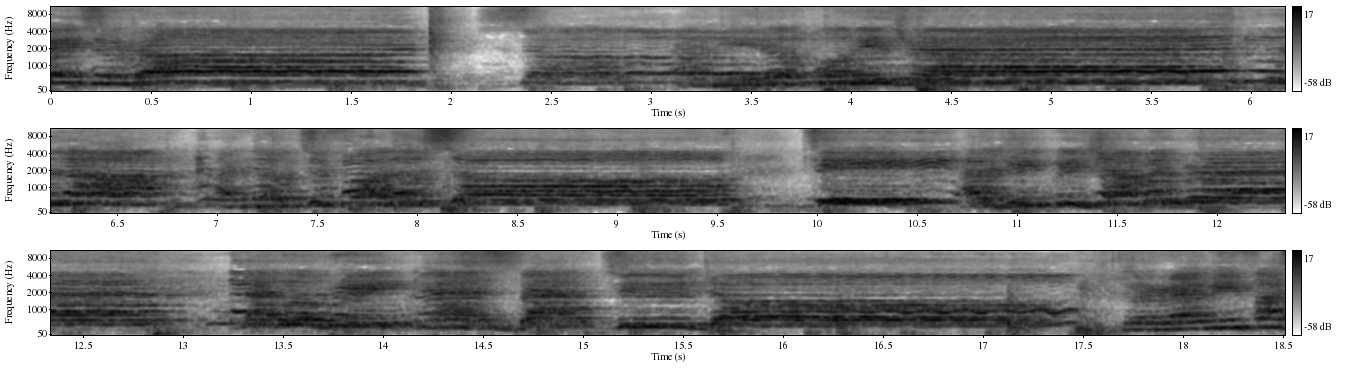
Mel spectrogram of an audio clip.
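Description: Children's choir singing a cappella, several voices holding long notes with vibrato, phrase after phrase, with brief breaths between phrases about two seconds in and again around ten seconds.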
